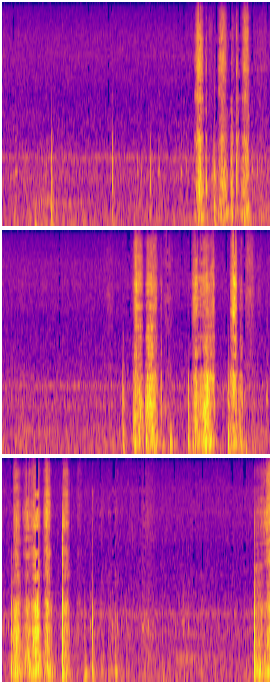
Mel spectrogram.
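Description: White chalk held in the fingers writes on a small handheld chalkboard with a wooden frame, its strokes scratching across the board surface. Short bursts of dry, raspy scratching come in clusters with quiet pauses and faint light ticks between them.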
